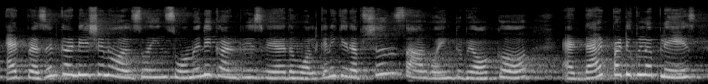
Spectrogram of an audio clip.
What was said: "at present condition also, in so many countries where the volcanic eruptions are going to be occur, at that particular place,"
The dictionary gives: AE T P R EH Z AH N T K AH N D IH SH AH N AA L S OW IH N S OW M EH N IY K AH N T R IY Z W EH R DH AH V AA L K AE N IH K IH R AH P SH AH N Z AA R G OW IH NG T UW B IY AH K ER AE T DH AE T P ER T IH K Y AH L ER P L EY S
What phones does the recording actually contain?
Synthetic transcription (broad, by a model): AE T P R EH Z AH N T K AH N D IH SH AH N AA L S OW IH N S OW M EH N IY K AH N T R IY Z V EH R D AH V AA L K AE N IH K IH R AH P SH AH N S AA R G OW IH NG T UW B IY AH K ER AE T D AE T P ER T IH K Y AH L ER P L EY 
